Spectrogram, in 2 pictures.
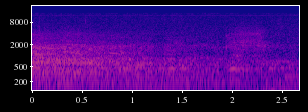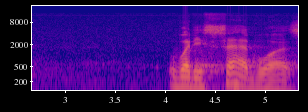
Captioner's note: laughter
